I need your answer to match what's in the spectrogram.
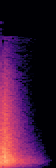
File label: clap, drums; piper; legacy engine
